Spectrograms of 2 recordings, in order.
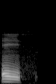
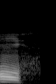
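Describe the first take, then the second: No difference in how they are said.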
